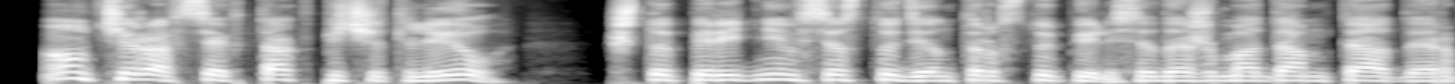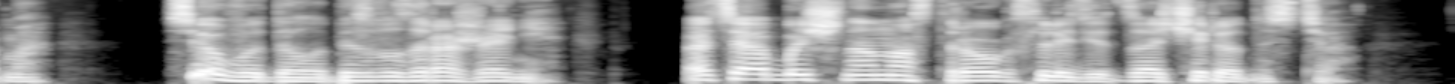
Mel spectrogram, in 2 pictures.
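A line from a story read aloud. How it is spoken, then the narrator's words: Smirking grunt. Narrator (Russian): хмыкнул Илай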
